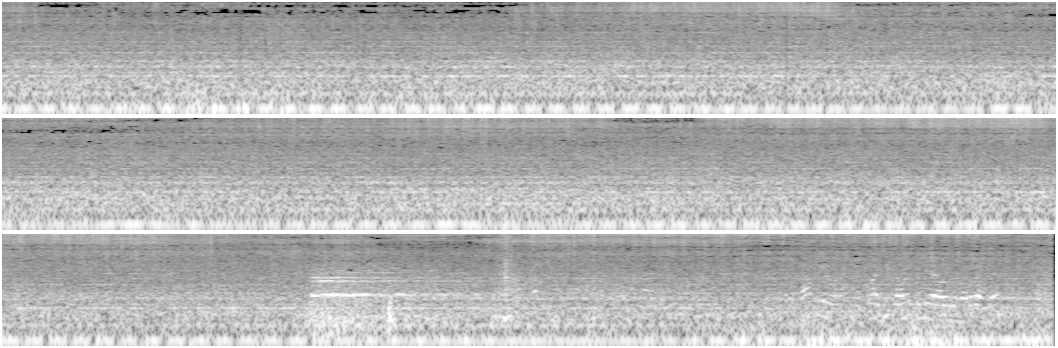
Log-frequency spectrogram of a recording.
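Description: Steady hum and hiss of a submerged arc welding station running a circumferential weld on a large steel pipe, with a low drone underneath.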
